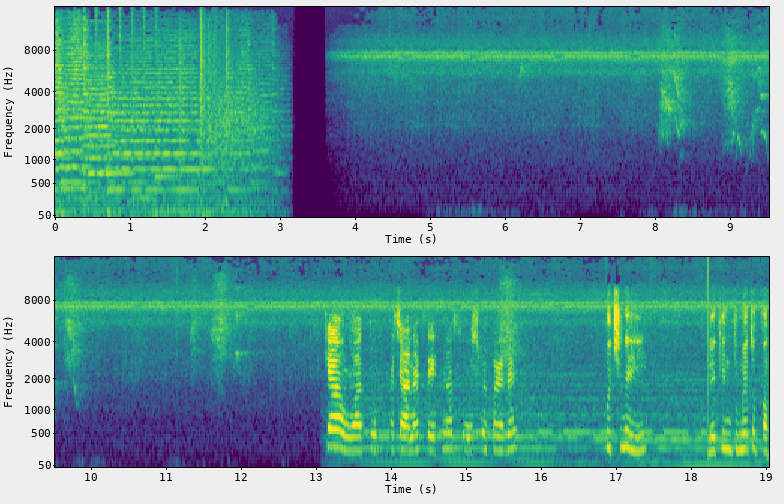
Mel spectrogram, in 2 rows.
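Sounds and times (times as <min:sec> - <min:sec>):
high-pitched whine: 0:13.3 - 0:19.0.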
